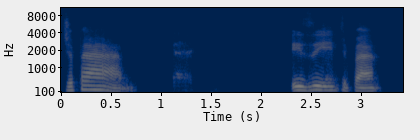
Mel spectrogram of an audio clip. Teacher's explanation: the stress is on the second syllable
